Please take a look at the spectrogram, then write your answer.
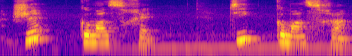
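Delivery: "Je commencerai. Tu commenceras." in French, the middle e nearly silent, "commence" then "rai"; teacher showing French sounds; French pronunciation demo. Shown as a demonstration. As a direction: model the French clearly for a learner. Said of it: "para la pronunciación sería como si dijera commence".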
